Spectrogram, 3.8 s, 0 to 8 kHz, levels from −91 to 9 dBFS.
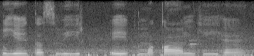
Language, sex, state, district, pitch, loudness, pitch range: Hindi, female, Haryana, Jhajjar, 195 Hz, -20 LUFS, 190-200 Hz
